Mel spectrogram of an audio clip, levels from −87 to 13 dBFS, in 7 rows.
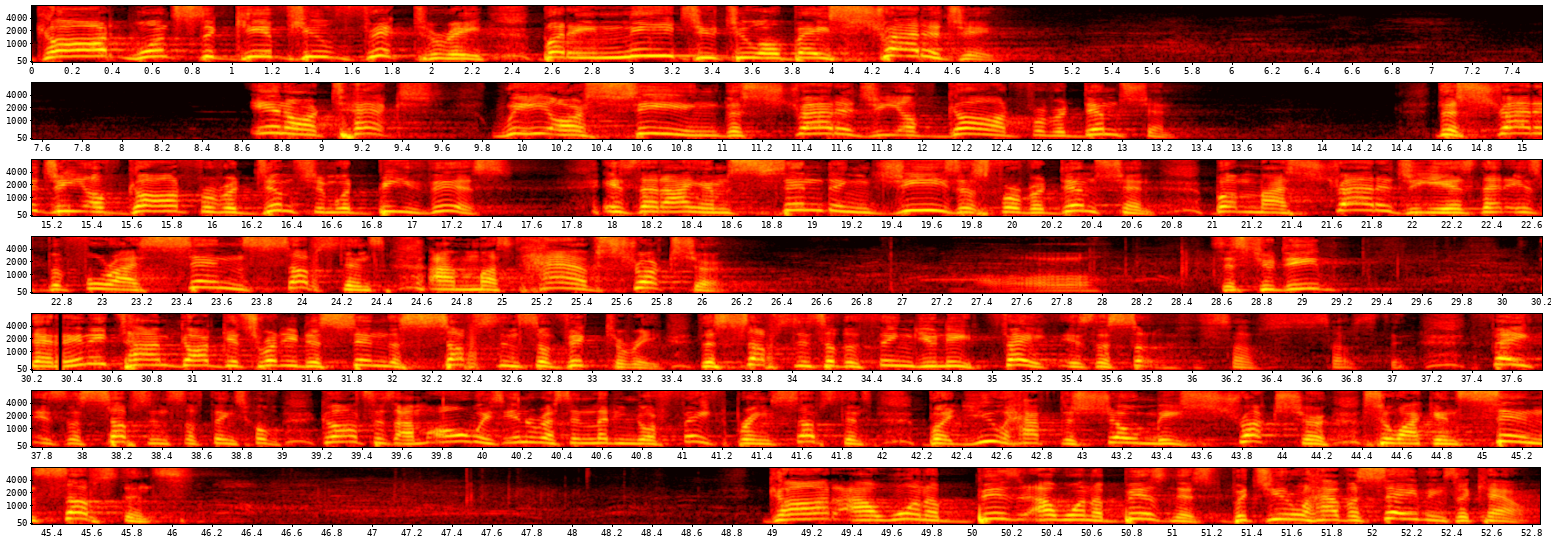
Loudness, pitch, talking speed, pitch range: -19 LUFS, 240 Hz, 150 wpm, 210-285 Hz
